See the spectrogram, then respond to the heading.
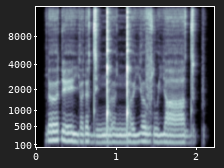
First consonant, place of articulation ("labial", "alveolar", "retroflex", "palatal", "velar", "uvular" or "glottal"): alveolar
